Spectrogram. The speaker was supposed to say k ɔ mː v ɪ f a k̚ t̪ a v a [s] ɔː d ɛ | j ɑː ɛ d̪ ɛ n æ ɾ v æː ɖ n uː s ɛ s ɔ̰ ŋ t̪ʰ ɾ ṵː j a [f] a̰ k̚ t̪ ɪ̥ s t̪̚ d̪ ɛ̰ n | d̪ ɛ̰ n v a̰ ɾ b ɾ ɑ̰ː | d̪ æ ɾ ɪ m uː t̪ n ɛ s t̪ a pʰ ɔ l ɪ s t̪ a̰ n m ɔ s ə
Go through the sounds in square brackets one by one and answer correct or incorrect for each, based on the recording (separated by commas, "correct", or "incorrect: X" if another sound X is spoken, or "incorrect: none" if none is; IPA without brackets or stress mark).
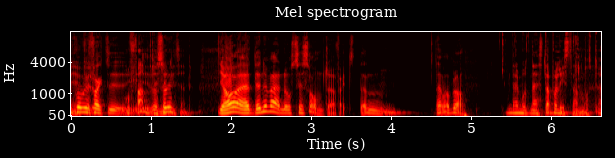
correct, correct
